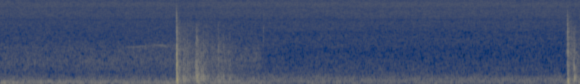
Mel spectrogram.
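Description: Aerial fireworks shells bursting in the distance. A sharp bang comes about two seconds in, followed by a short run of smaller pops, and another bang comes near the end, over a steady low background rumble.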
